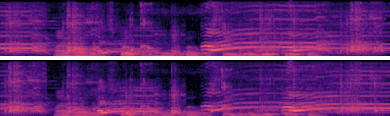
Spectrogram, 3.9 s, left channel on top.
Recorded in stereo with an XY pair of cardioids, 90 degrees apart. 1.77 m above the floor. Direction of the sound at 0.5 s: 35° left.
